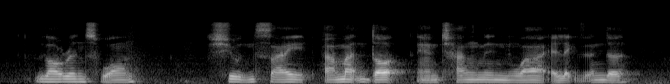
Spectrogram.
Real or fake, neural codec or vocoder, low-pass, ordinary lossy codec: fake; codec, 16 kHz, 0.8 kbps, ZipCodec; 7.2 kHz; none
